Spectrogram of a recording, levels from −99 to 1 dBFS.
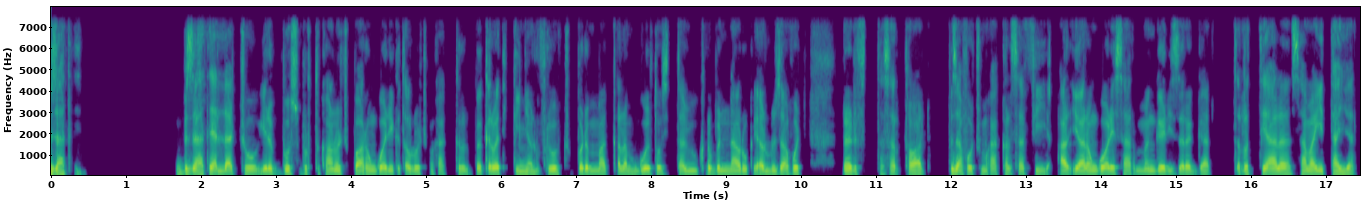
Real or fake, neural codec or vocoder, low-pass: real; none; 7.2 kHz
